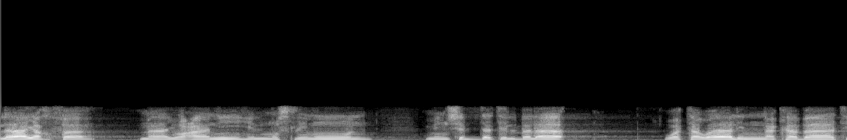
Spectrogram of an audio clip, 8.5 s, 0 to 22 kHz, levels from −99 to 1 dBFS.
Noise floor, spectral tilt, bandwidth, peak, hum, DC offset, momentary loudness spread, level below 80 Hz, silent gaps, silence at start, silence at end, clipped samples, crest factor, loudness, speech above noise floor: -59 dBFS; -8.5 dB/octave; 5.4 kHz; -2 dBFS; none; under 0.1%; 16 LU; -58 dBFS; none; 0 s; 0.1 s; under 0.1%; 18 dB; -19 LUFS; 41 dB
